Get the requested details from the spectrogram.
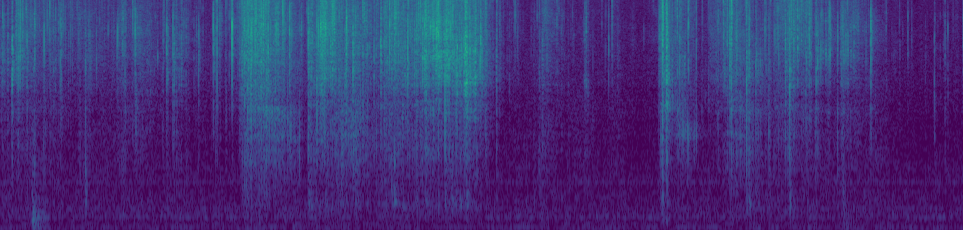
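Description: Yellow and patterned rolls of dry soap curls are held in the hands and crushed by the fingers, crumbling into flakes. Bright, dry crinkling and crunching comes in bursts, loudest around two and a half to five seconds, with sharp crackles between quieter stretches.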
